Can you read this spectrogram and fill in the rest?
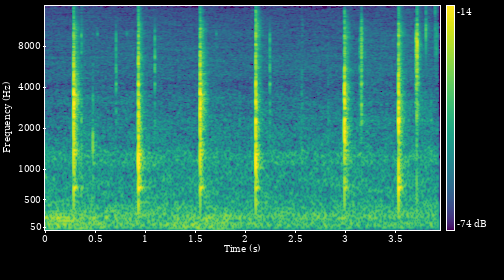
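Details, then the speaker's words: Egg Shell Mini Racer tiny RC car, after a trim dial adjustment: sharp, uneven ticks, about seven in four seconds, with no motor whir; the steering servo clicks but no longer turns either way. "I can hear the servo clicking but now both now both of them don't work"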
